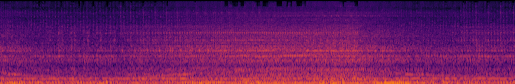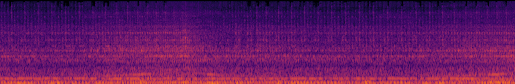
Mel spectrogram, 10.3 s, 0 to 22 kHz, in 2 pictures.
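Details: G20 BMW 330i at steady idle: constant mid-pitched hum with a faint chirp every few seconds; strange abnormal idle noise, source unclear.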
